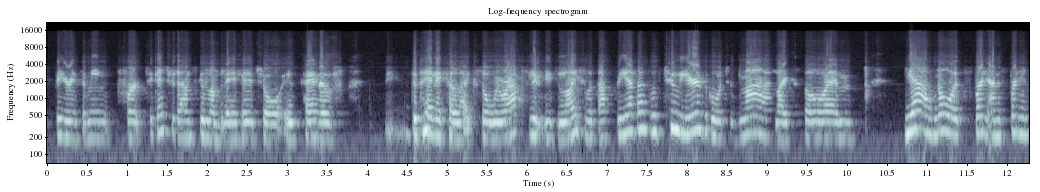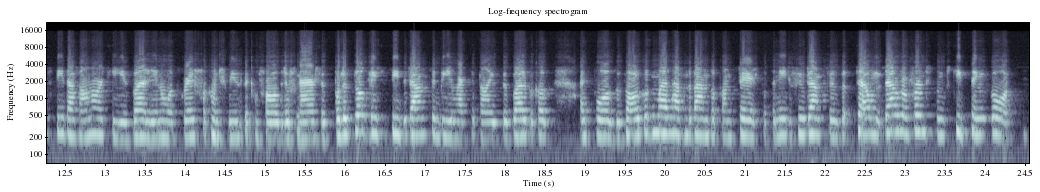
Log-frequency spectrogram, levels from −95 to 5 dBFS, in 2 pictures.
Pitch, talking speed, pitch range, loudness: 205 Hz, 265 wpm, 190-225 Hz, -13 LUFS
